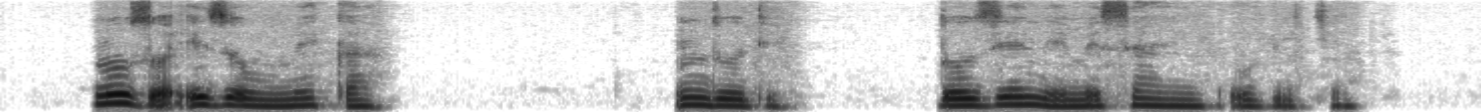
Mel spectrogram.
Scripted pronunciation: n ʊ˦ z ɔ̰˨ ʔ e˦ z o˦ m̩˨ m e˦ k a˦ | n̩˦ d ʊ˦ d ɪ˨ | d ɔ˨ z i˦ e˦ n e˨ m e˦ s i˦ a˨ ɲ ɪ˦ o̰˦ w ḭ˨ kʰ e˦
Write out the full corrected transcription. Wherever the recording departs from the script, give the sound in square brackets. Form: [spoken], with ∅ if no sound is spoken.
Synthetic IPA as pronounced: n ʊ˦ z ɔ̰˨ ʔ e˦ z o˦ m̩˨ m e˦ k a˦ | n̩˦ d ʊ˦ d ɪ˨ | d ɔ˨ z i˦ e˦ n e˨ m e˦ s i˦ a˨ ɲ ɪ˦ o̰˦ [b] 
